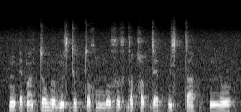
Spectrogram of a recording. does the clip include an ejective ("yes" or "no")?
no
